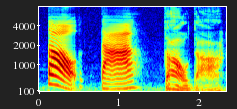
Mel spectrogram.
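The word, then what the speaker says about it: 到达: That is 到达 Dao da. fourth tone 到达 second tone.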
